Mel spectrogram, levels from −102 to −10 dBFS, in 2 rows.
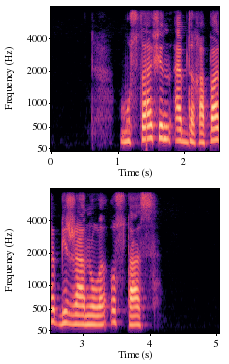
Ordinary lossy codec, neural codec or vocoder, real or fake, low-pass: none; none; real; 7.2 kHz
